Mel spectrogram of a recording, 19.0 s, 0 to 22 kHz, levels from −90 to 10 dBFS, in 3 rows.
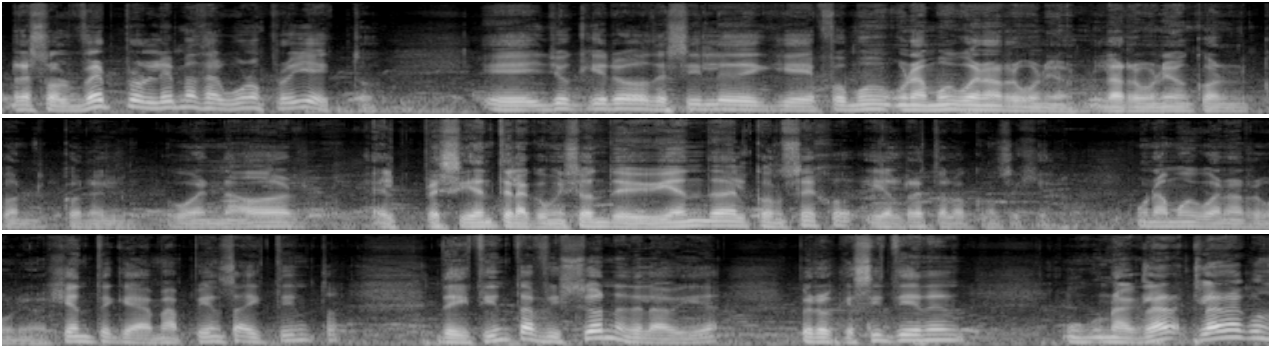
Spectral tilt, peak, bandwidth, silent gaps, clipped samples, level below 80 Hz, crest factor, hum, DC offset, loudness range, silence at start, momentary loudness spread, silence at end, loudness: -6 dB/octave; -2 dBFS; over 20 kHz; none; under 0.1%; -42 dBFS; 18 dB; none; under 0.1%; 5 LU; 0 s; 14 LU; 0 s; -19 LUFS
